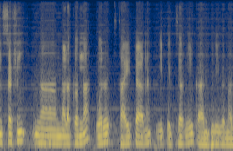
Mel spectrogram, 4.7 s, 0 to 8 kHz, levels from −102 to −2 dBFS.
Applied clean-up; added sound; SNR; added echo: neural separator model SepFormer DNS4.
